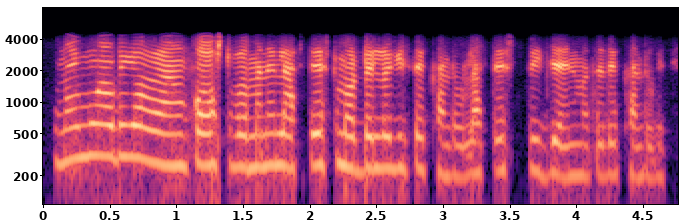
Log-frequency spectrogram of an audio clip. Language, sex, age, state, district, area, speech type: Odia, female, 30-45, Odisha, Nayagarh, rural, conversation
